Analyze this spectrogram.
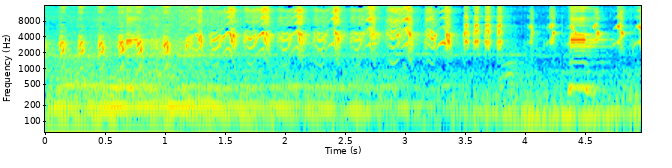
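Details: Singing Long-tailed shrike (Lanius schach), known locally as cendet and said to mimic various other birds, pours out a rapid, continuous stream of high twittering and chattering notes over a steady low hum.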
